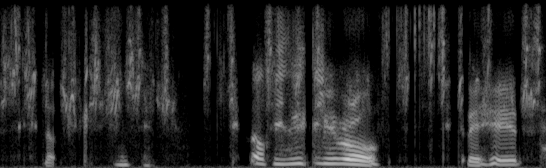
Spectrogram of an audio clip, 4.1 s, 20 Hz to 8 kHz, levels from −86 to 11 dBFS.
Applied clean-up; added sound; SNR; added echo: neural diffusion model UNIVERSE++.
